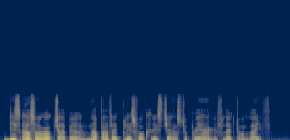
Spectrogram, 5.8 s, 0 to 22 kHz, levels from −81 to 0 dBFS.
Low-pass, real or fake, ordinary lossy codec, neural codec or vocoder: 7.2 kHz; fake; none; codec, 16 kHz, 4 kbps, FreqCodec, larger model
